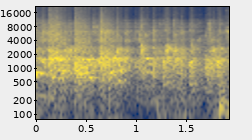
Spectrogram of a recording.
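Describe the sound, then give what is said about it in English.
Audience clapping at a gathering about Ghanaian day names: loud, dense, continuous claps blend into an even roar that holds steady throughout. “Clap for him.”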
